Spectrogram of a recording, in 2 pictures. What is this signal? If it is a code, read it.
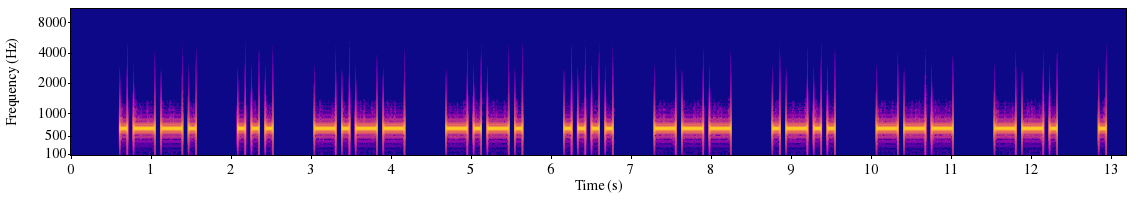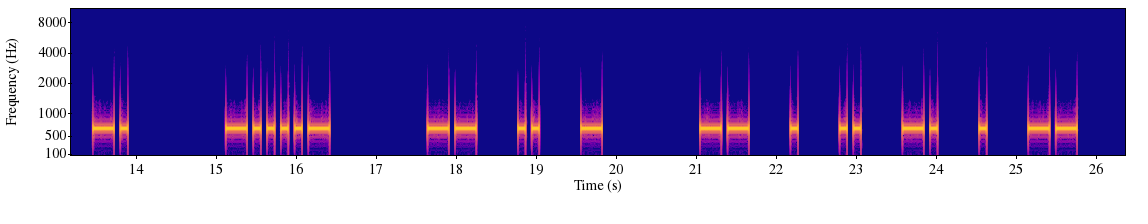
Morse code, heard as a keyed tone, about 14 wpm, spaced as for 10 wpm, 680 Hz. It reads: PSYCHOLOGEN - MIT MEINEM
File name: Morsekurs / Witze / Witz 02 April 2024 50 F70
